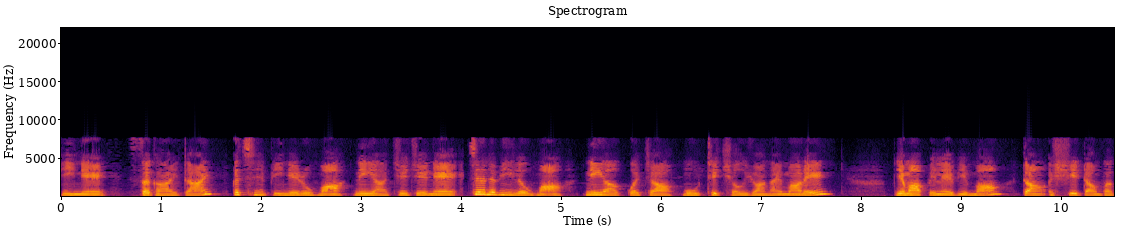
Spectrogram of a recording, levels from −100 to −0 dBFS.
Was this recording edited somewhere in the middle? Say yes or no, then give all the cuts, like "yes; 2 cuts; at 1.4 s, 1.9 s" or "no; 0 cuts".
yes; 2 cuts; at 4.0 s, 7.7 s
